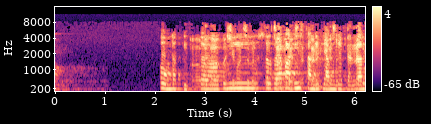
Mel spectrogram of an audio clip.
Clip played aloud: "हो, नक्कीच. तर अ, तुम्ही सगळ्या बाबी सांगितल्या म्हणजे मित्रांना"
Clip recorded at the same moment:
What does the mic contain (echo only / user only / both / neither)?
both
